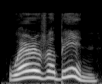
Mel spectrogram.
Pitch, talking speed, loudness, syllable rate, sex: 265 Hz, 235 wpm, -13 LUFS, 5.8 syllables/s, female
